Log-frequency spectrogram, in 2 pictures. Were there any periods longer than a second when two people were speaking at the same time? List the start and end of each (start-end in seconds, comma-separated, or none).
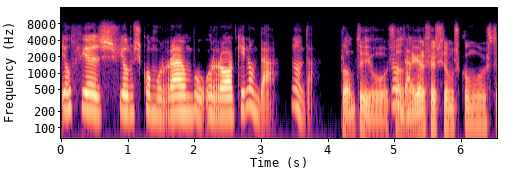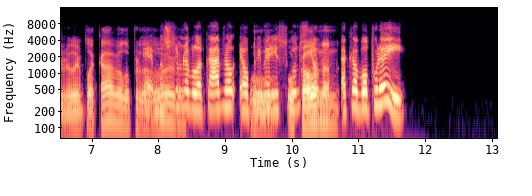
9.4-10.7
